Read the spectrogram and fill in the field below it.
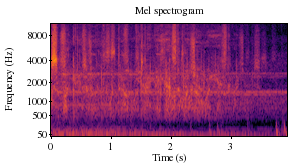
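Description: A young woman speaks into a microphone.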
